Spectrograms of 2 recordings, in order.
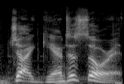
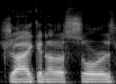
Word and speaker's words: Giganotosaurus: the world number 10 gigantosaurus okay so first off it's pronounced Giganotosaurus Giganotosaurus Giganotosaurus but not gigantosaurus second why are you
